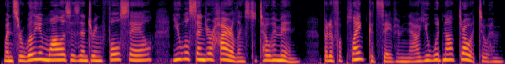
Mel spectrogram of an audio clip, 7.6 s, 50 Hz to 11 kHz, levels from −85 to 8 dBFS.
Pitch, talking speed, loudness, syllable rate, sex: 240 Hz, 255 wpm, -18 LUFS, 5.6 syllables/s, female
